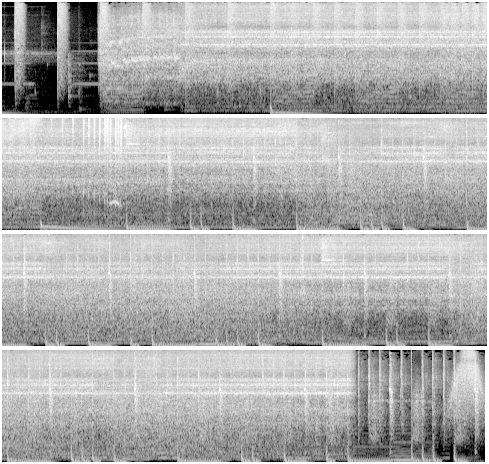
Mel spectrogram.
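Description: Jeep Wrangler TJ engine starting about a second and a half in and running steadily for nearly half a minute, its first run since the Jeep was wrecked and left standing, then stopping just before the end. Music with a heavy bass line plays over it.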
